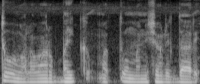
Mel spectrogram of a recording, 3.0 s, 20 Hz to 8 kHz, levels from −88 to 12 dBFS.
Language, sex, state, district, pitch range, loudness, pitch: Kannada, male, Karnataka, Koppal, 110-120 Hz, -17 LUFS, 115 Hz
